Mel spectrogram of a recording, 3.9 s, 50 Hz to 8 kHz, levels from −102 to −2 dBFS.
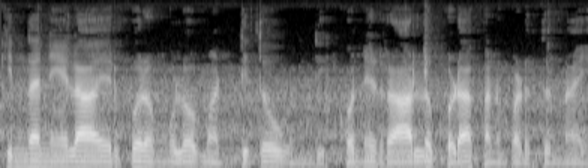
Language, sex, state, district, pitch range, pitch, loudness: Telugu, male, Telangana, Mahabubabad, 85-95 Hz, 90 Hz, -21 LUFS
